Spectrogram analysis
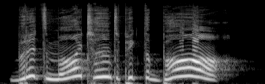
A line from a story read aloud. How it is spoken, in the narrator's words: Huaisang is screeching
